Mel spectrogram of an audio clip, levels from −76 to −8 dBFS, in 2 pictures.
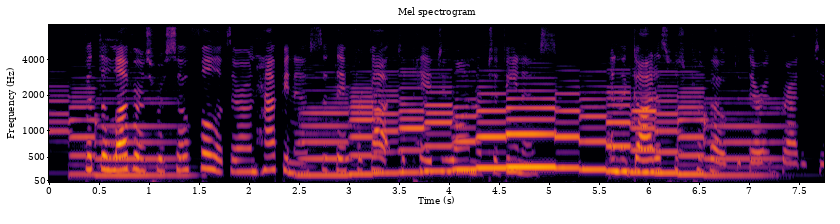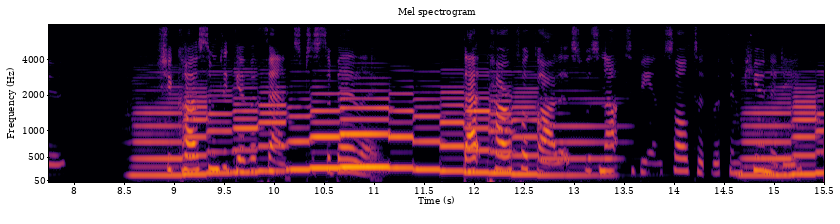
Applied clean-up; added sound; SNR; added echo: classical method spectral subtraction.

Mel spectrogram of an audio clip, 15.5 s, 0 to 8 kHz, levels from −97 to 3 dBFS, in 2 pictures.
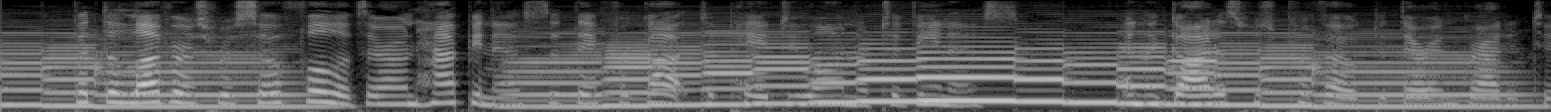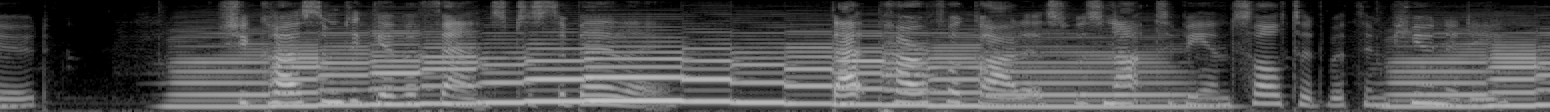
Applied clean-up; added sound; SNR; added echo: none; Wind instrument, woodwind instrument; -5 dB; none.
